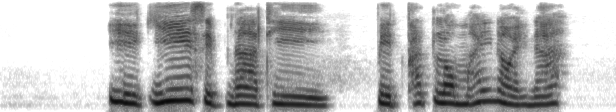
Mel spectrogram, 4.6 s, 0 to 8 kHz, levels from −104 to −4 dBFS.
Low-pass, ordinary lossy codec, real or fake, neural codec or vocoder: 7.2 kHz; none; real; none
